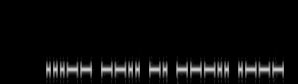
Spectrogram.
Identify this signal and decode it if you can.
Morse code, heard as a keyed tone, about 36 wpm, 700 Hz. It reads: 3ZN8J
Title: Code Groups - 5 Letter:Numbers - 35wpm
